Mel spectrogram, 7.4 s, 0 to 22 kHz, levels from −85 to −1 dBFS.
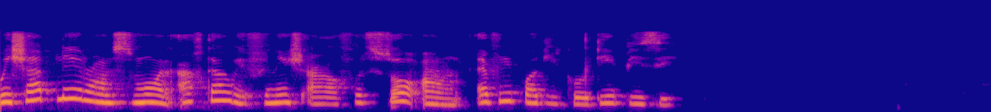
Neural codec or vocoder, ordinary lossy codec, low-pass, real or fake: codec, 16 kHz, 4 kbps, X-Codec, HuBERT features, trained on LibriSpeech; none; none; fake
